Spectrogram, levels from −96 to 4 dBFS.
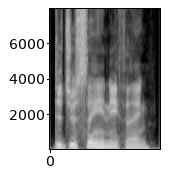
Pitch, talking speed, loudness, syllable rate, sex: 140 Hz, 220 wpm, -14 LUFS, 6.3 syllables/s, male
